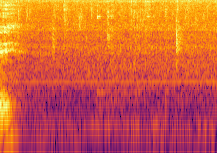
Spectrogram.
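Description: Faint water sounds from a fistful of sphagnum moss being pressed down into a glass bowl of water, with a light tick about a second in.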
